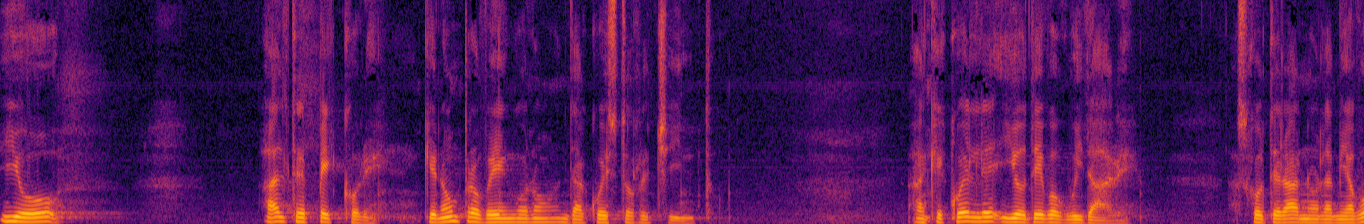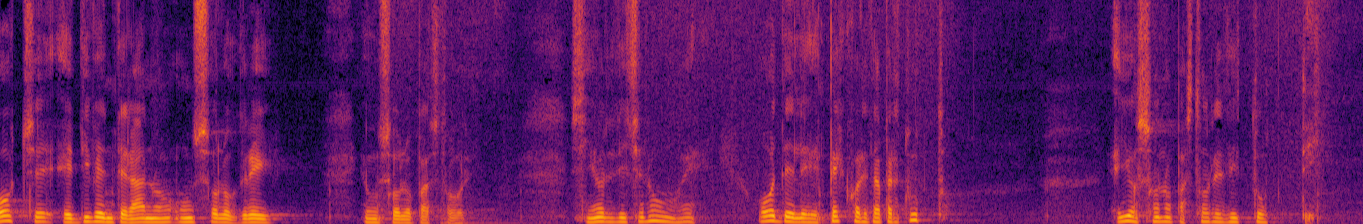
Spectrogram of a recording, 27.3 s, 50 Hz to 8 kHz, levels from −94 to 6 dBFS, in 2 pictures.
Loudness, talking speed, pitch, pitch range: -18 LUFS, 95 wpm, 135 Hz, 125-150 Hz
